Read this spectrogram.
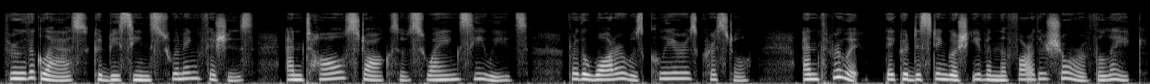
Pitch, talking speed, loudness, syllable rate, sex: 225 Hz, 175 wpm, -17 LUFS, 4.4 syllables/s, female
